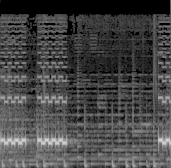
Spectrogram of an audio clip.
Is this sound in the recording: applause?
no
